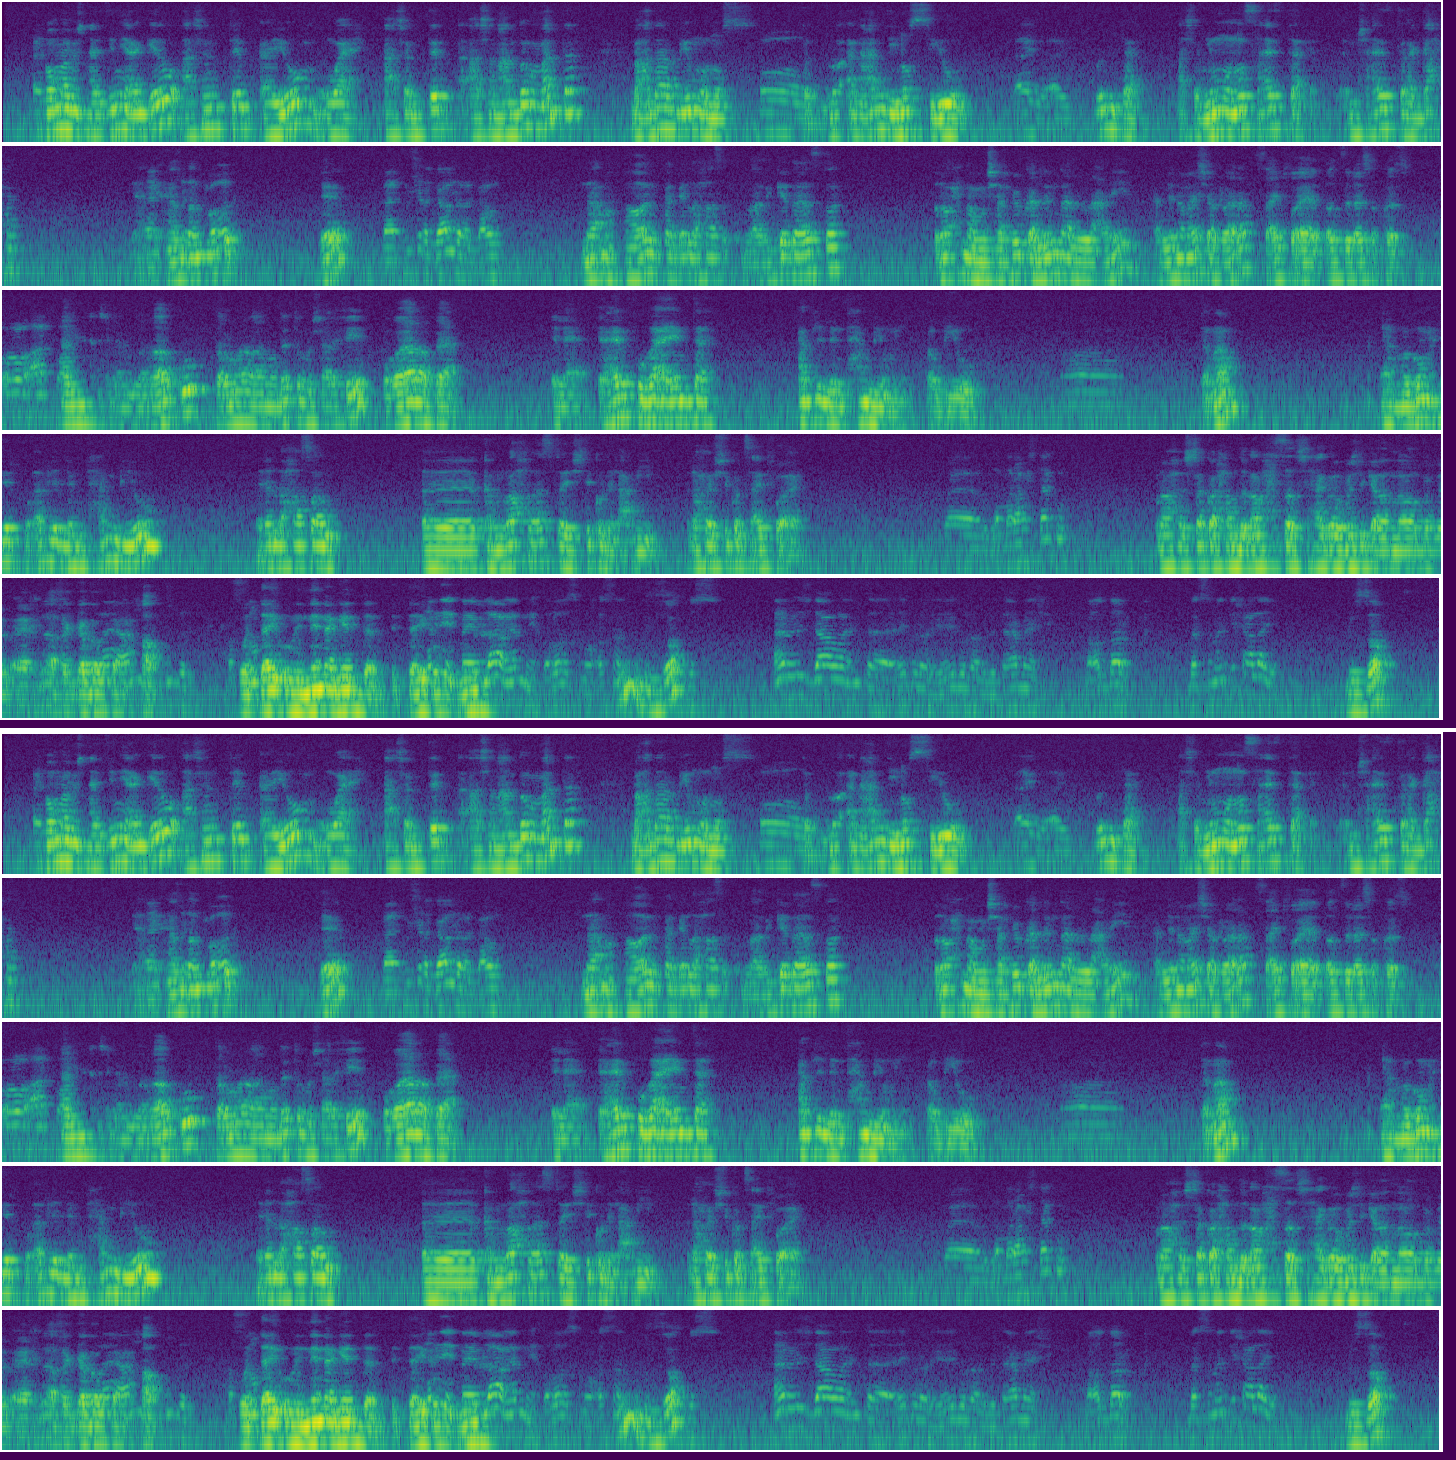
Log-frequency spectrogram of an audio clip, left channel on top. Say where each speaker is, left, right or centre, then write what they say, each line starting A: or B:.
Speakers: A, on the right (about 45°); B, on the right (about 75°).
A: حلو
B: هما مش عايزين يأجلوا عشان تبقى يوم واحد عشان تبقى عشان عندهم مادة بعدها بيوم ونص
A: أوه
B: طب اللي هو انا عندي نص يوم
A: أيوه أيوه
B: وانت عشان يوم ونص عايز ت... مش عايز ترجعها يعني
A: ما عرفوش
B: هبدأ
A: يرجعوها
B: المنطق ليه؟
A: ما عرفوش يرجعوها ولا رجعوها
B: لا ما هقول لك ايه اللي حصل بعد كده يا اسطى رحنا ومش عارف ايه وكلمنا العميد قال لنا ماشي يا غيرة سعيد فؤاد قصدي رئيس القسم
A: أوه عارفه
B: قال
A: عارفه
B: لي ماشي هنغيرها لكم طالما مضيته ومش عارف ايه وغيرها فعلا الع- عرفوا بقى امتى؟ قبل الامتحان بيومين او بيوم
A: آه
B: تمام؟
A: فاهم
B: لما جم عرفوا قبل الامتحان بيوم ايه اللي حصل؟ آه كان راحوا يا اسطى يشتكوا للعميد راحوا يشتكوا لسعيد فؤاد
A: ولما راحوا اشتكوا
B: راحوا اشتكوا الحمد لله ما حصلش حاجة ومشي كلامنا برضه في الآخر
A: طب الحمد
B: عشان الجدول
A: لله
B: كان
A: يا عم
B: اتحط
A: الحمد لله أصل
B: واتضايقوا
A: هم
B: مننا جدا اتضايقوا
A: يا ابني
B: مننا
A: ما يولعوا يا ابني خلاص ما هو اصلا
B: مم، بالظبط
A: بس بص انا ماليش دعوه انت ريجولار irregular بتاع ماشي مقدرك بس ما تجيش عليا
B: بالظبط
